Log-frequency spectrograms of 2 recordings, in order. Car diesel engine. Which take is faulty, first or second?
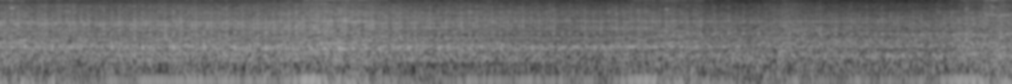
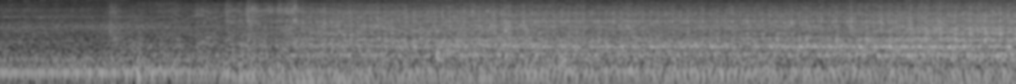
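first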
